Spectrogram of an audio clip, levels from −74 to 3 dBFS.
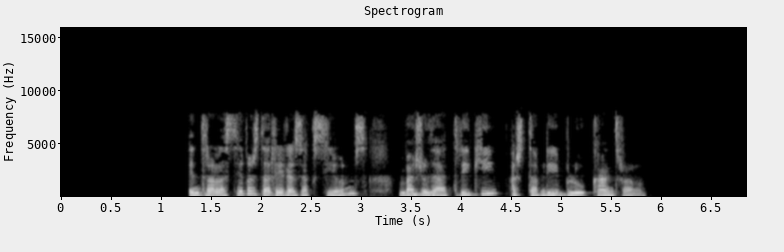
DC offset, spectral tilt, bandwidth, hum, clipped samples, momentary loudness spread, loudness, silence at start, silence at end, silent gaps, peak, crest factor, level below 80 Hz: under 0.1%; -5 dB/octave; 8.4 kHz; none; under 0.1%; 9 LU; -18 LUFS; 1.3 s; 1 s; none; -2 dBFS; 18 dB; -56 dBFS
